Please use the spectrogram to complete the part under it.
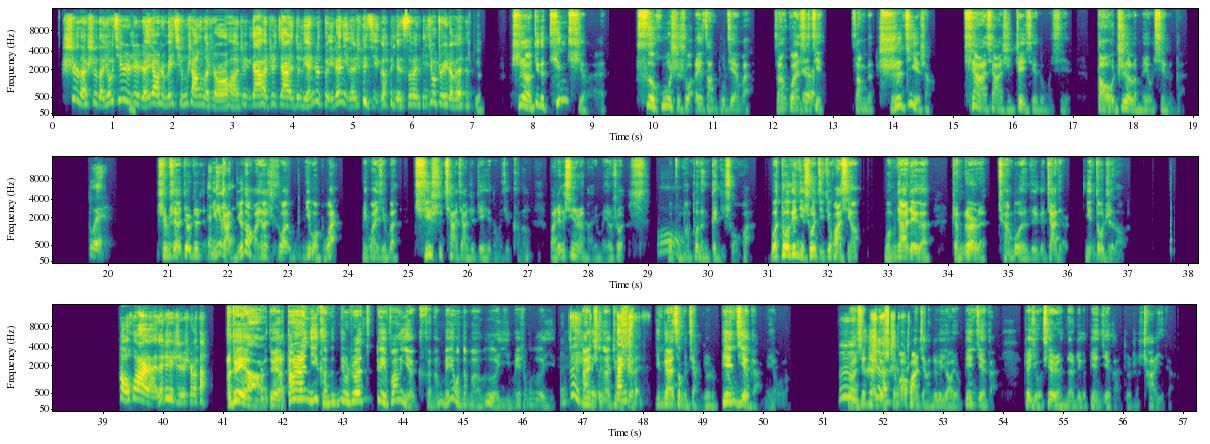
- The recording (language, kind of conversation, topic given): Chinese, podcast, 你如何在对话中创造信任感？
- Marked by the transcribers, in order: laughing while speaking: "这几个隐私问题就追着问"; teeth sucking; laugh; laughing while speaking: "这是，是吧？"; laugh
